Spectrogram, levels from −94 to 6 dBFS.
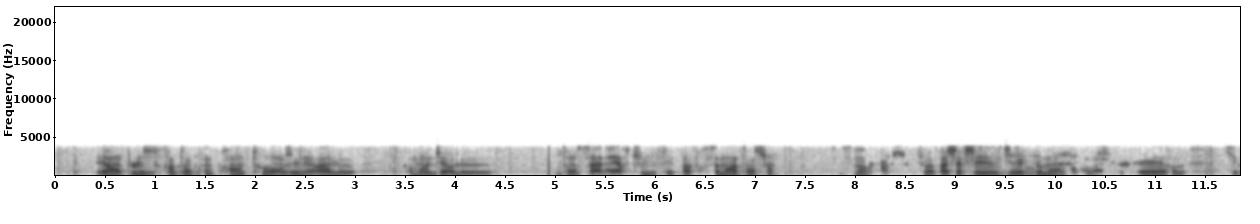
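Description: The whole recording has a thin, slightly rough and synthetic quality, with nothing below about 250 Hz or above about 3.7 kHz. That is the iLBC codec: a narrowband call codec coding each frame on its own, here fitting its 13.33 kbps mode with 30 ms frames.

From 0.90 to 1.00 s, and again from 3.78 to 3.82 s, the sound turns into a brief held, faintly buzzy tone before snapping back. These are lost iLBC frames. The decoder fills each gap by repeating the last pitch cycle with added noise. The first gap of 90 ms fits three lost frames and the second of 30 ms fits one.

At 4.94 to 4.96 s a sharp loud pop, about 15 dB above the audio, lands on top of the sound, which carries on underneath. A single electrical pulse, likely from a switch, plug, static or driver glitch, was added to the signal.

From 5.33 to 5.73 s the level dips by roughly 15 dB. This is speech suppressed in double talk. When both sides talked at once, the echo canceller likely could not separate the talker from the loudspeaker echo and turned everything down.

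From 8.13 to 8.52 s a copy of the sound trails 369 ms behind, about 10 dB quieter. This is an echo leak: a far-end loudspeaker's echo was likely not fully cancelled and was sent back.

Another double-talk dip of roughly 15 dB follows from 8.55 to 8.68 s.

The longest and deepest double-talk suppression runs from 9.98 to 10.97 s, dropping the level by roughly 25 dB for about a second. Inside it, from 10.07 to 10.46 s, the same 369 ms echo leak returns at about 10 dB down.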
